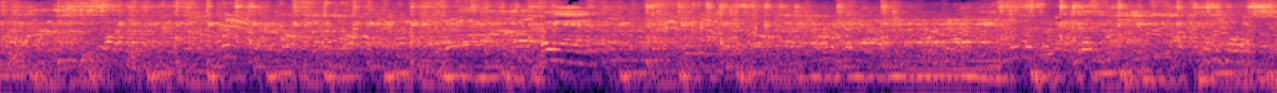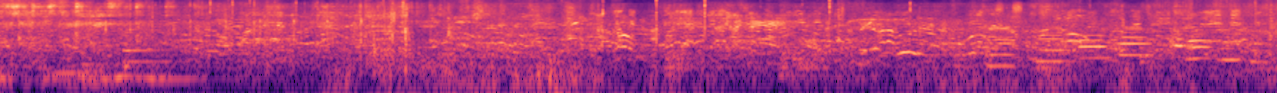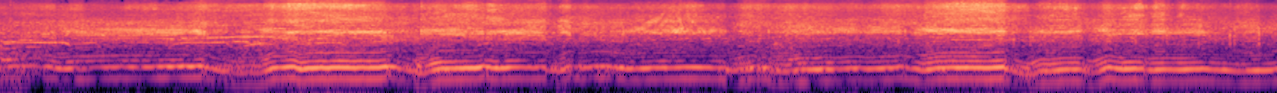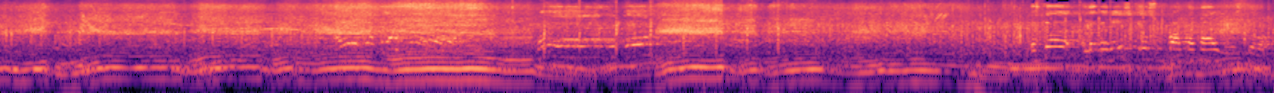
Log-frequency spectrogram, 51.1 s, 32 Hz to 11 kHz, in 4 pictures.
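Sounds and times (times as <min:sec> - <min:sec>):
quad bike engine revving: 0:00.0 - 0:17.8, 0:22.4 - 0:51.0.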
